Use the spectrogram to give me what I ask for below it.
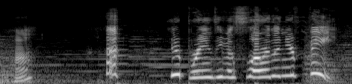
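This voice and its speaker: Faint music plays in the background as a put-on character voice speaks at a moderate pace. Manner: cocky, relaxed, teasing.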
